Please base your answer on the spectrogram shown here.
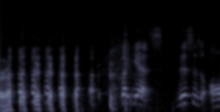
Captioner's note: laughing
